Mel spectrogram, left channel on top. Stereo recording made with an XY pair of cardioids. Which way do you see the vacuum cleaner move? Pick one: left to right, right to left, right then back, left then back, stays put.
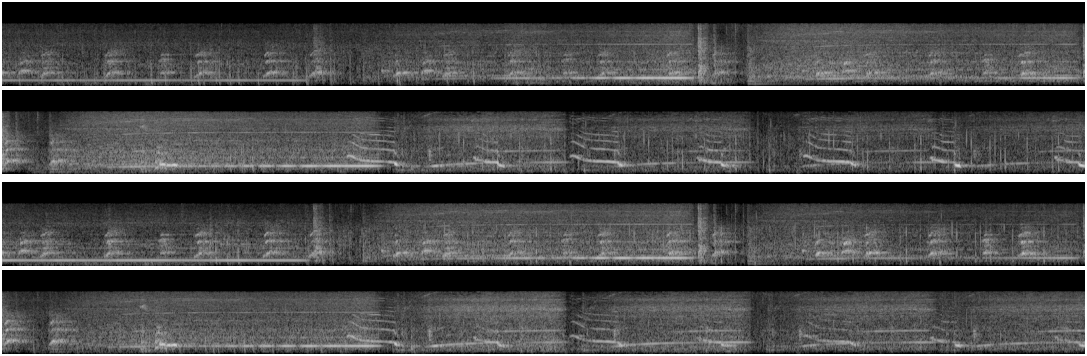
left then back.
